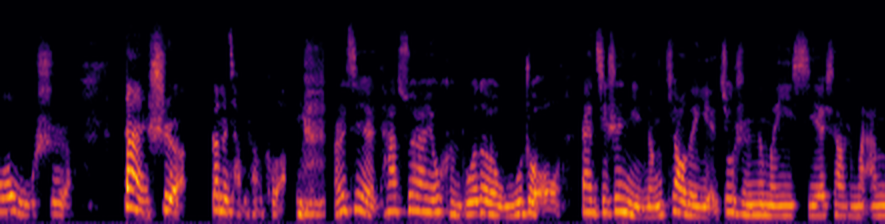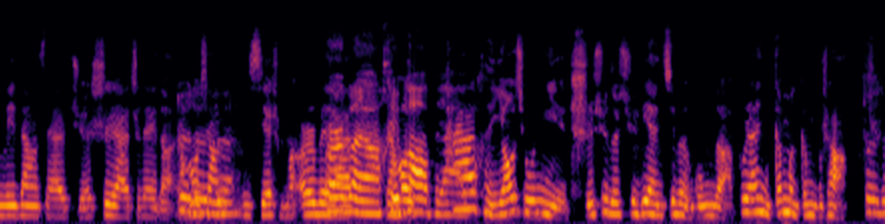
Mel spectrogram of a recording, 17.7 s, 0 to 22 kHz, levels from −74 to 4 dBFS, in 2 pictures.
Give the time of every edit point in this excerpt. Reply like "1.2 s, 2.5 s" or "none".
3.2 s

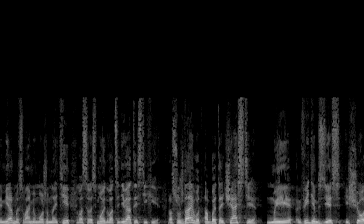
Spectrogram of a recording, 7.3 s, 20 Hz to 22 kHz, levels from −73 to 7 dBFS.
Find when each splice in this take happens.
1.5 s, 3.3 s, 5.2 s

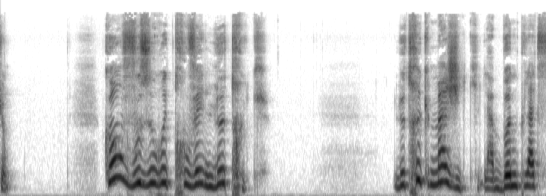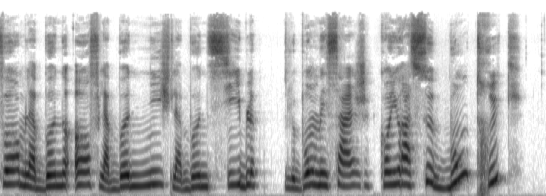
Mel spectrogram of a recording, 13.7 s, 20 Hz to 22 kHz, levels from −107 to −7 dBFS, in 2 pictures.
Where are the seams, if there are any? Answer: 10.4 s, 11.5 s

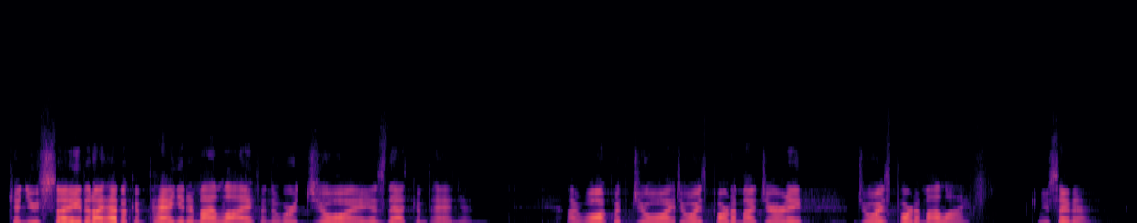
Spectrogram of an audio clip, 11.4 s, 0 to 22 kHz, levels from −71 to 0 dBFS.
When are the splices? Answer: 6.7 s

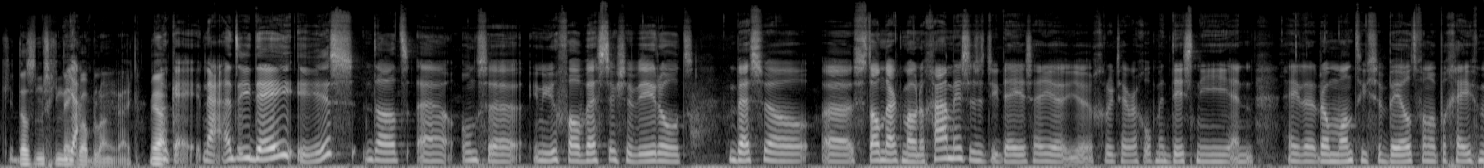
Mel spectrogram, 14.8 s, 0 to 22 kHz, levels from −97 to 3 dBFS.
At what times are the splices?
none

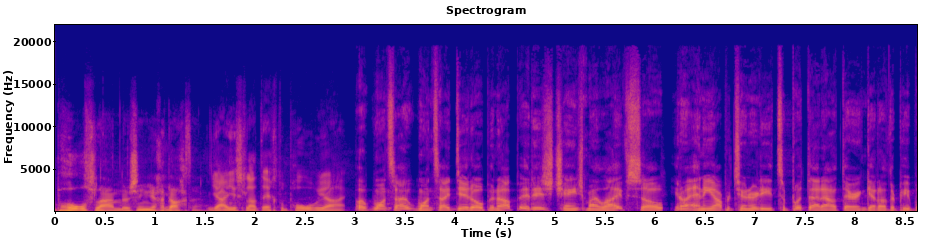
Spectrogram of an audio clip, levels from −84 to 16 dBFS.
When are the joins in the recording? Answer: 6.1 s, 7.2 s

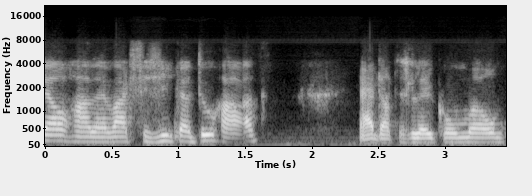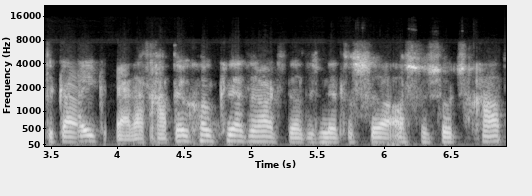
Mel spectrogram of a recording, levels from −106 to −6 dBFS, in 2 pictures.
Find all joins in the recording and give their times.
3.9 s

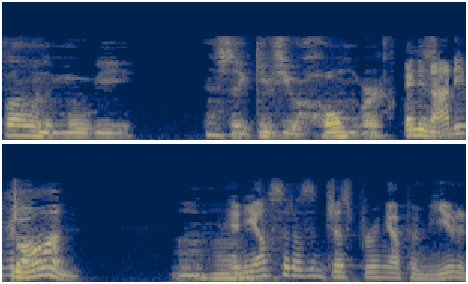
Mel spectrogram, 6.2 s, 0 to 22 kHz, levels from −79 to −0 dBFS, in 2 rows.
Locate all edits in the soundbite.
2.6 s

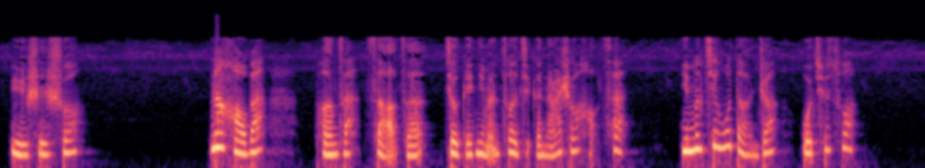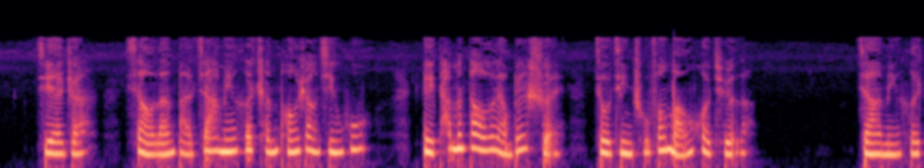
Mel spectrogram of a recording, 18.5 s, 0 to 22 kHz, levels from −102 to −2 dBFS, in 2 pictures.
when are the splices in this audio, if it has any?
3.6 s

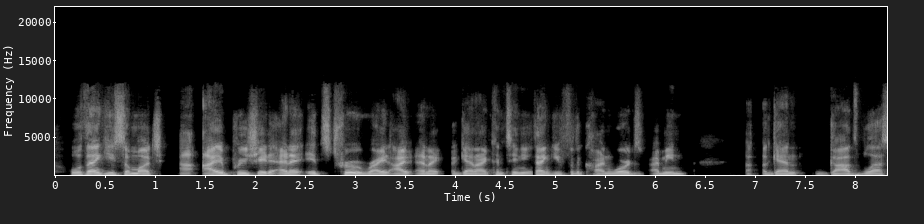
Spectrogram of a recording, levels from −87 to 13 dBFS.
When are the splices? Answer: 4.8 s

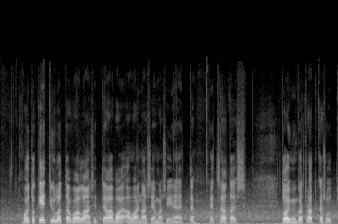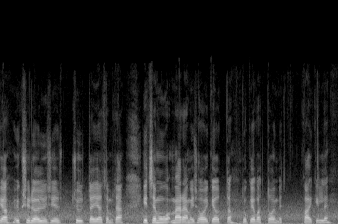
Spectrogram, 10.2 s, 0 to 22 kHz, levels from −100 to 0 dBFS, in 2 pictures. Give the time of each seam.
none

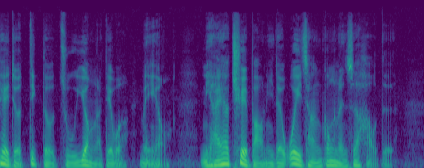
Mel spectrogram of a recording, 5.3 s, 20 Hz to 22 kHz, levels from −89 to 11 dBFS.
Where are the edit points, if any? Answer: 1.7 s

